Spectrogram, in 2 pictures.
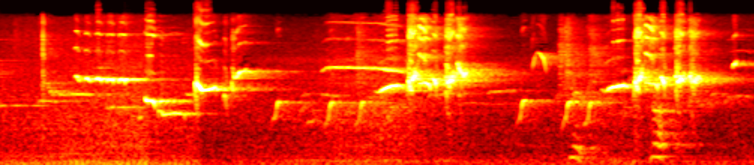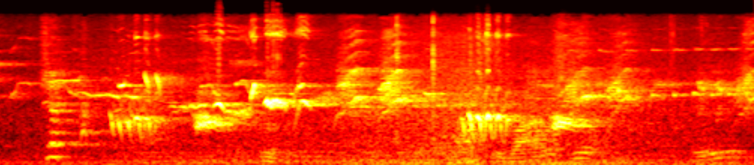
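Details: White-rumped shama, caged, used as song material in the non-bubbling style: loud varied song of whistles, harsh squawky notes and rapid slurs, phrases changing every second or so, with sharp clicks between.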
